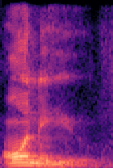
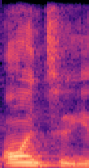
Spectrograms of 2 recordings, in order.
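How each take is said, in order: First: The T sound in 'to' is dropped. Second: The T sound in 'to' is clearly pronounced. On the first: The speaker calls it right. "You say on to you" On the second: The speaker calls it wrong. "you don't say on to you"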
